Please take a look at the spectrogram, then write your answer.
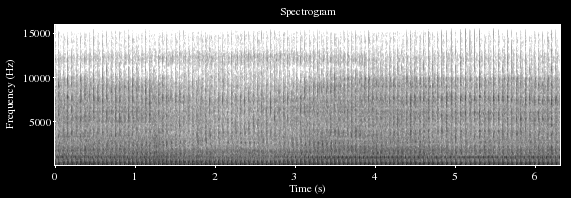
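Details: Fishing-boat (bangka) engine running normally after its earlier misfiring was fixed, with the shaft (ehe) tied to its bushing and running true; an even, steady idle beat with a solid low thump and no misses or knocks.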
